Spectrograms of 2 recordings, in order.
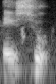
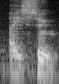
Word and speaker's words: Esau: Well, I I actually pronounce it Asu. Asu. Yeah. E Su. Asu.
